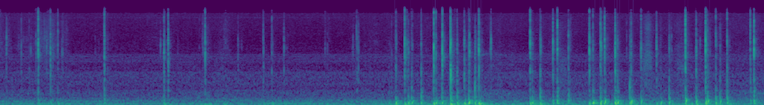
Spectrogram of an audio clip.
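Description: Long acrylic nails and fingertips type on a MacBook keyboard under a pink silicone cover. Sparse, soft taps give way after about five seconds to a faster, louder run of keystrokes. Each stroke is a short, muffled low thud topped by a bright, sharp tick that dies away almost at once.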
